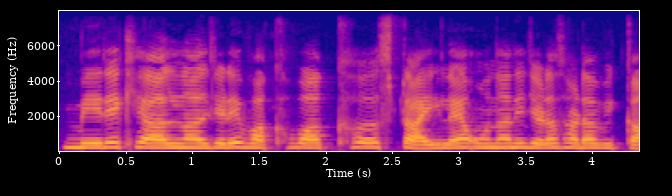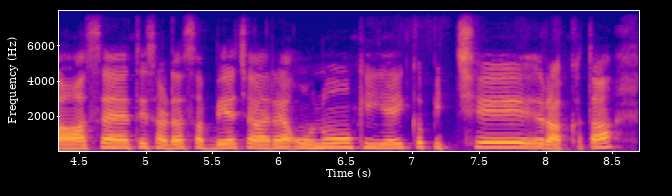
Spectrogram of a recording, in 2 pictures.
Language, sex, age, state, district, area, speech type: Punjabi, female, 30-45, Punjab, Rupnagar, urban, spontaneous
